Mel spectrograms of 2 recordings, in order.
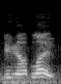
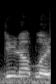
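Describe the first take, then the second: First: Firm "Do not blow"; retold warning. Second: "Do not blow" with "do" hit hard and louder; repeated warning. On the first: Telling the woman at the station: firm warning not to blow. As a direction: stress on "blow", said firmly. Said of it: "I told her, I said". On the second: Retold or imitated. Repeating it to the woman: louder, insistent warning. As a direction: stress on "do", louder and firm. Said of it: "I said".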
